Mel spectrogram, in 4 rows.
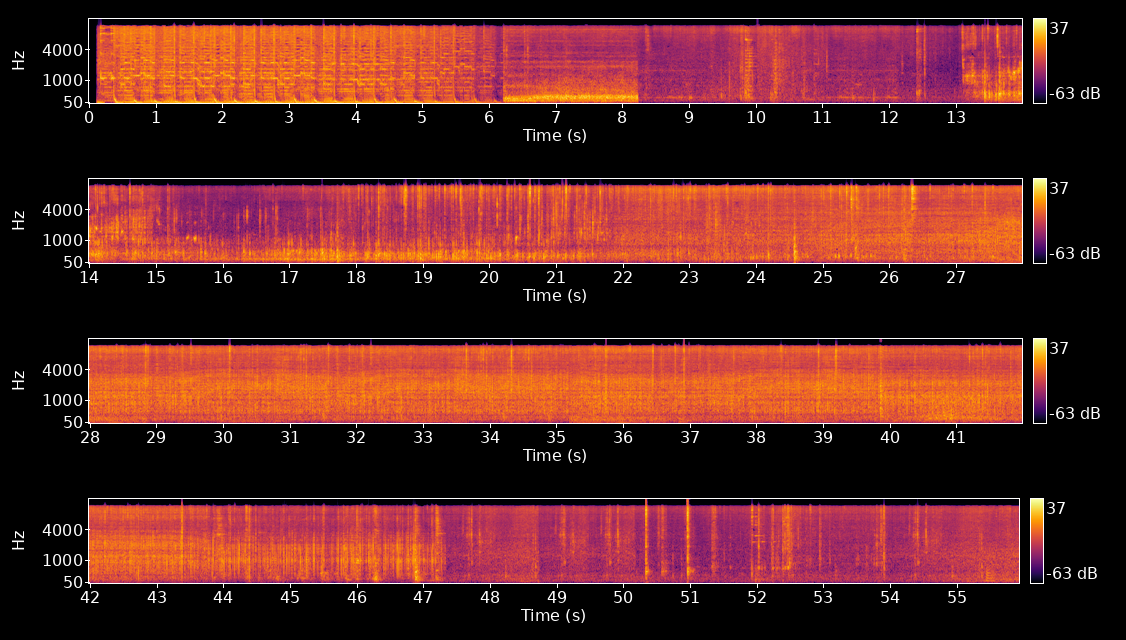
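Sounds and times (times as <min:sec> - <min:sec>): molten lava crackling: 0:00.4 - 0:55.9
steady rushing noise: 0:01.3 - 0:08.3, 0:22.0 - 0:43.9.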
